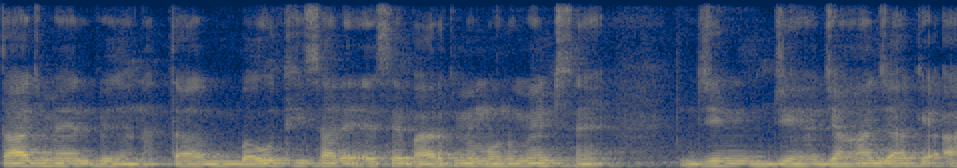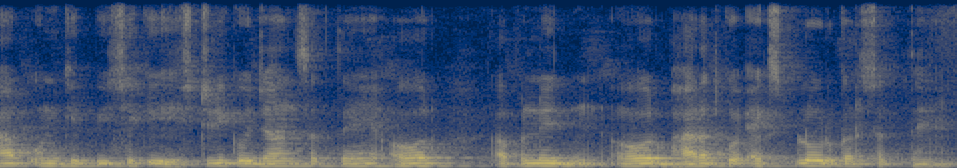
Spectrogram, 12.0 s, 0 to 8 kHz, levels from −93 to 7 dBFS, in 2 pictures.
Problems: none marked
